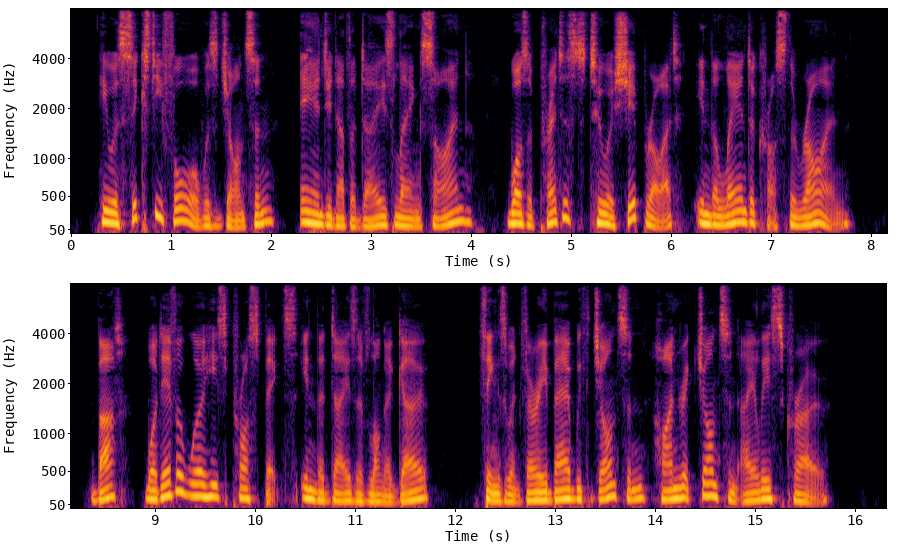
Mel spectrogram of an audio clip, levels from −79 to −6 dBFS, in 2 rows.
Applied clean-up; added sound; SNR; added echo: none; none; none; none.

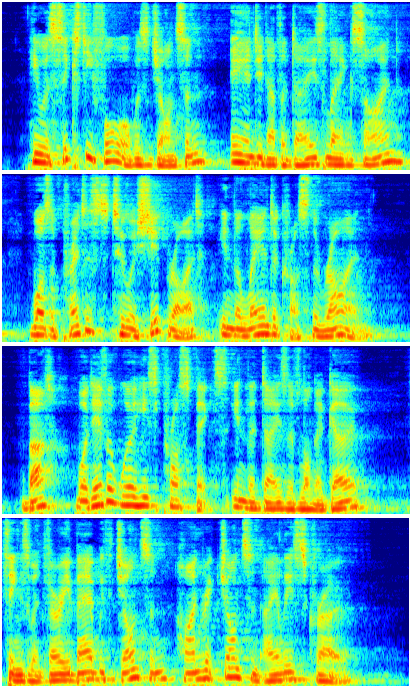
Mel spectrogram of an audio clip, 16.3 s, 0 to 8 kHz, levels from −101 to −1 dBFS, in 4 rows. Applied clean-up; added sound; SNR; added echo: none; none; none; reverberation time 0.7 s.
